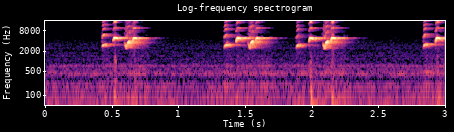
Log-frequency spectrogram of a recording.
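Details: European goldfinch used as a tutor bird, coming into breeding condition, uttering four quick liquid twittering bursts, each a tight cluster of high chirps, in a quiet setting.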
